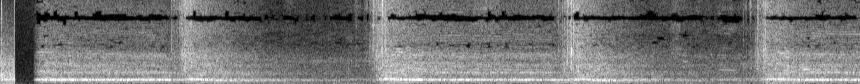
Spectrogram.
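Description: Large football crowd in a stadium chanting in unison, holding a long sung note that starts afresh about every two seconds, with a sharp hit at each new phrase. The sound drops out briefly right at the start.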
